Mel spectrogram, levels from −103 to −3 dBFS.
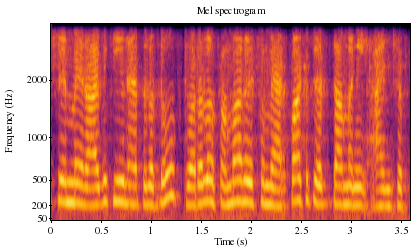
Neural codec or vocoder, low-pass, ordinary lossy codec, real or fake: codec, 16 kHz, 1.1 kbps, Voila-Tokenizer; 3.6 kHz; none; fake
